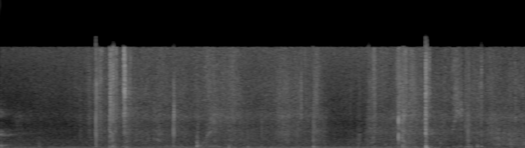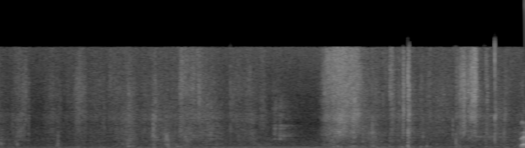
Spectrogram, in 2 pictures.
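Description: Two grapplers in gis moving on a grappling mat: fabric rustling and scattered soft thumps of bodies and feet, with one sharper thump about halfway through. A steady low hum runs underneath.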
